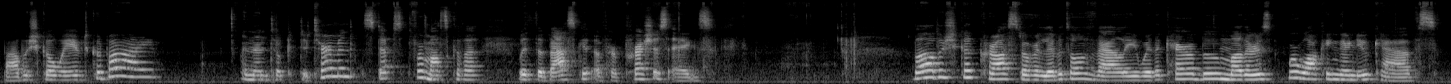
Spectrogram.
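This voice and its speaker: A woman with a fairly high voice narrates a children's picture book. She reads as a preschool teacher does, with careful, dramatic expression. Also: animated, measured pace.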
